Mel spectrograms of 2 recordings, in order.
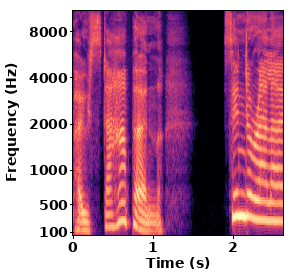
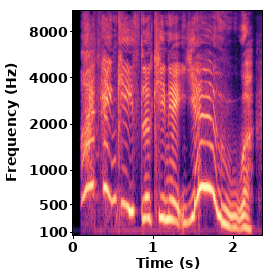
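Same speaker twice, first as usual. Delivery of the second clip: high, amazed voice; can't believe what she sees; disbelief; 11 semitones higher than usual. Acted. Chloe in disbelief.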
